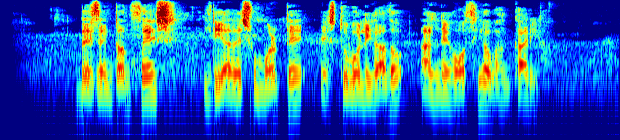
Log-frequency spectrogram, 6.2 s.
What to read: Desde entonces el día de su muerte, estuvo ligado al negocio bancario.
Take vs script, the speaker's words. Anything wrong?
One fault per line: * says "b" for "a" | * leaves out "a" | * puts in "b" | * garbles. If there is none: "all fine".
all fine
